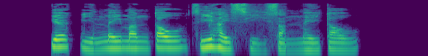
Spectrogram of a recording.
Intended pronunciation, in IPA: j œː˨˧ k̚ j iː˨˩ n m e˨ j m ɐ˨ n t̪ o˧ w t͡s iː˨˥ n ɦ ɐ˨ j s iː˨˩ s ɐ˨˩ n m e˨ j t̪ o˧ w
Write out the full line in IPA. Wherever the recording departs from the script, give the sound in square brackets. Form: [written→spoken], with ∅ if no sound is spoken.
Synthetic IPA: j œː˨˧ k̚ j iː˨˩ n m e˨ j m ɐ˨ n t̪ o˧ w t͡s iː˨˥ [n→∅] ɦ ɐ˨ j s iː˨˩ s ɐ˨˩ n m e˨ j t̪ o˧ w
